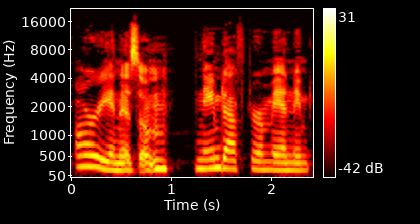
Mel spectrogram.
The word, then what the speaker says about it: Arianism: Aryanism. I'm choosing to pronounce it Arianism, named after a man named Arius.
